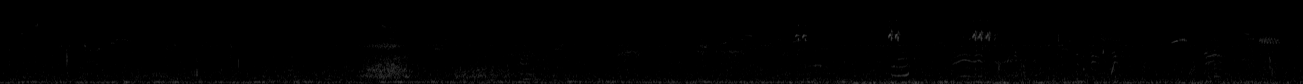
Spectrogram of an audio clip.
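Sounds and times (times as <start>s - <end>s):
bird chirps: 7.0s - 10.1s, 10.9s - 12.9s.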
